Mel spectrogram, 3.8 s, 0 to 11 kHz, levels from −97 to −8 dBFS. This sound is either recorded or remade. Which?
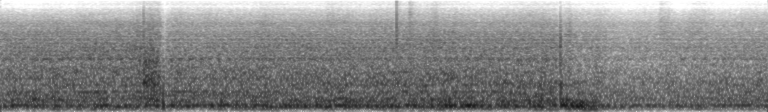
remade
